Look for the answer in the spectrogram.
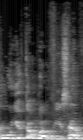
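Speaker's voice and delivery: high, quick and laughing; impressed. Retold or imitated. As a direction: tease him, amused and impressed. Mary impressed by old friend.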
